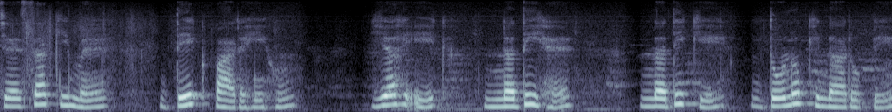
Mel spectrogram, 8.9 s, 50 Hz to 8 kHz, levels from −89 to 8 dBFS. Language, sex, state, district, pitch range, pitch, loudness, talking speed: Hindi, female, Uttar Pradesh, Jyotiba Phule Nagar, 190-230 Hz, 205 Hz, -17 LUFS, 115 wpm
